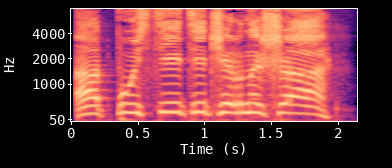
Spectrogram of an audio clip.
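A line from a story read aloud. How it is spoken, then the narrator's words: Yell. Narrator (Russian): заорал Рико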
